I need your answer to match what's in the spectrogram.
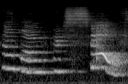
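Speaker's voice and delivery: wee little voice, very high. Narrating a baby rabbit answering Jeremy's hello, in a wee little Hazel voice. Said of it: "said a wee little voice".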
